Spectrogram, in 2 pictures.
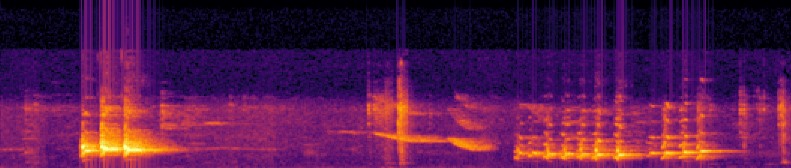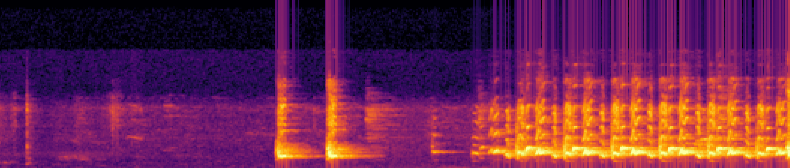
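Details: Yellow-vented bulbul giving a natural rolling song (ngerol) with varied fill phrases, played as a lure: a bright chirp, a falling whistle, and buzzy bubbling runs, then a long warbling rolled phrase at the end.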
